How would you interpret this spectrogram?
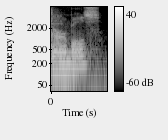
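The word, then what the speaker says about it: Goebbels: But Tucker Carlson is truly the gobbles of Tucker. I think it's pronounced Gerbles.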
